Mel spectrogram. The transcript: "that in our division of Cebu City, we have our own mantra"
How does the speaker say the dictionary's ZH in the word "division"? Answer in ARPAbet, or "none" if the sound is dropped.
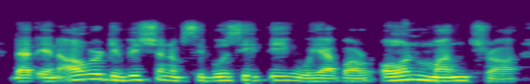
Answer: SH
